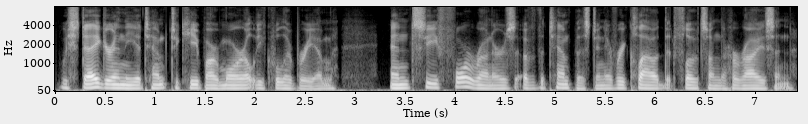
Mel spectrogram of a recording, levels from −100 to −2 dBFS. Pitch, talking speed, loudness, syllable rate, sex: 115 Hz, 195 wpm, -19 LUFS, 5.6 syllables/s, male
